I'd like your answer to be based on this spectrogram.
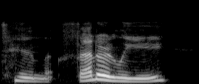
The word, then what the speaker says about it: Federle: And but this is like the actual real, and that's really a testament to not Tim Federle, but Tim Federle, who is how you pronounce it, which I looked it up before recording this, because Rachel always said Tim Federle, and it made me laugh.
